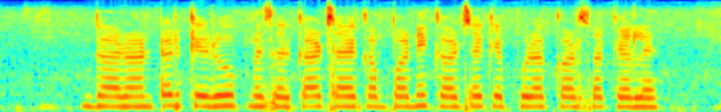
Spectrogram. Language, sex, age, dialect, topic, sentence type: Bhojpuri, female, <18, Southern / Standard, banking, statement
